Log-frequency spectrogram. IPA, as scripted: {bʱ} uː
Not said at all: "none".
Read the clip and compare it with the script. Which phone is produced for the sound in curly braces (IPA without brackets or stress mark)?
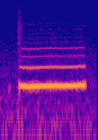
p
